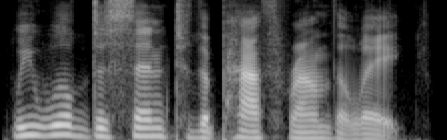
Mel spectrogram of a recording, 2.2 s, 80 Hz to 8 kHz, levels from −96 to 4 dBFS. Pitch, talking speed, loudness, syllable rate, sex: 145 Hz, 240 wpm, -22 LUFS, 5.1 syllables/s, female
